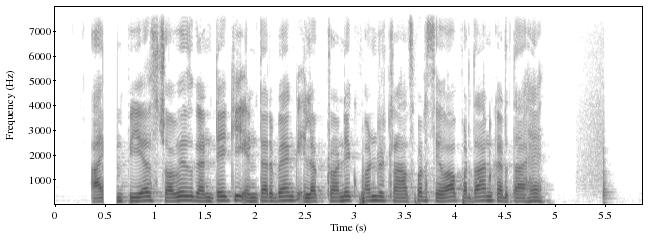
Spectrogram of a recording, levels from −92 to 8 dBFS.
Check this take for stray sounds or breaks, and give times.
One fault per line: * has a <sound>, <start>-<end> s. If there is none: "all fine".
* has a dropout, 0.5-0.6 s
* has a thud, 5.2-5.7 s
